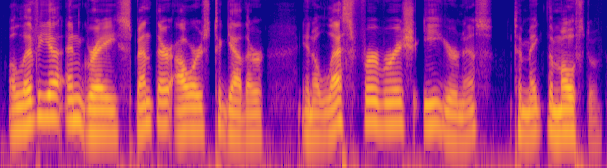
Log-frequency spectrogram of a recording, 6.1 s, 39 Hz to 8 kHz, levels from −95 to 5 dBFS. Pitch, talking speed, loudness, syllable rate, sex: 130 Hz, 180 wpm, -18 LUFS, 5.0 syllables/s, male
